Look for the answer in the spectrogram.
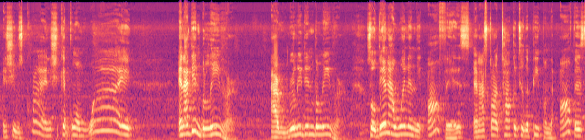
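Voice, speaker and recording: An older woman telling an emotional personal story, halting and repeating herself as she acts out her own reactions. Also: lowish voice, slight background noise, poor audio. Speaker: vlogger sharing a personal testimony.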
